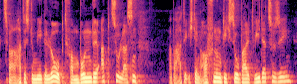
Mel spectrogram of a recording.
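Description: A man's voice: medium pitch, expressive, normal speed, warm tone, close to an everyday voice. A man reading an audiobook, voicing a loving young noblewoman who is hurt and easily moved to tears, in a raised, pleading voice. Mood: anxious, pleading. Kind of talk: audiobook character voice.

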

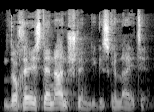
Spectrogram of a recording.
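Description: A seasoned old war commander, voiced by a man reading an audiobook, kind and paternal beneath his authority. He speaks warmly and evenly, lifting his voice with lively pitch as he reassures. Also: normal speed, breathy edge. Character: veteran male army commander, fatherly and kind.

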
